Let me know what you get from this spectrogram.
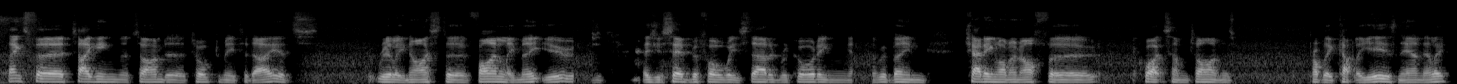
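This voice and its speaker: A man hosting a podcast, asking friendly questions in a relaxed way. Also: lowish voice, moderate pace. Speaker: podcast host. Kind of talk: casual podcast interview.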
